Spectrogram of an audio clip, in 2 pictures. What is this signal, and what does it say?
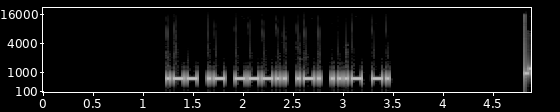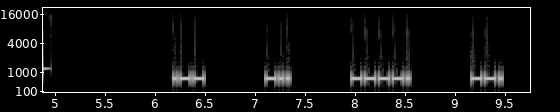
Morse code, heard as a keyed tone, about 35 wpm, spaced as for 20 wpm, 700 Hz. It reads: WA8RVN WD9G
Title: USA Call Signs - 6x Character Spacing - 35wpm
